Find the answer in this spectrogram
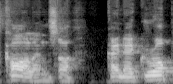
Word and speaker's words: Coughlan: Uh, Colin is the way I pronounce it. Like a lot of people would know it as Cotland because it's like even around Ireland and the count.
